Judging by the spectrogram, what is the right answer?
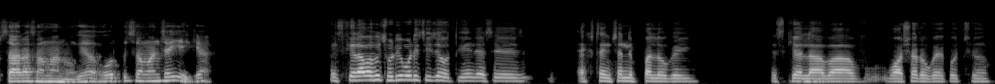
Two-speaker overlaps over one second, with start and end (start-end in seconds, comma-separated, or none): none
